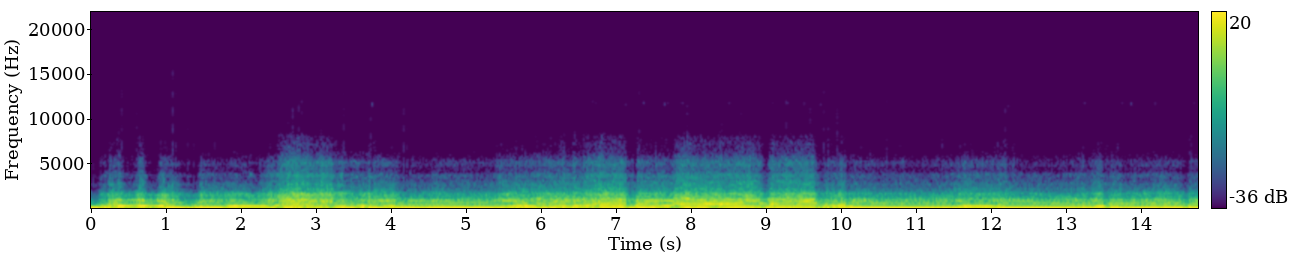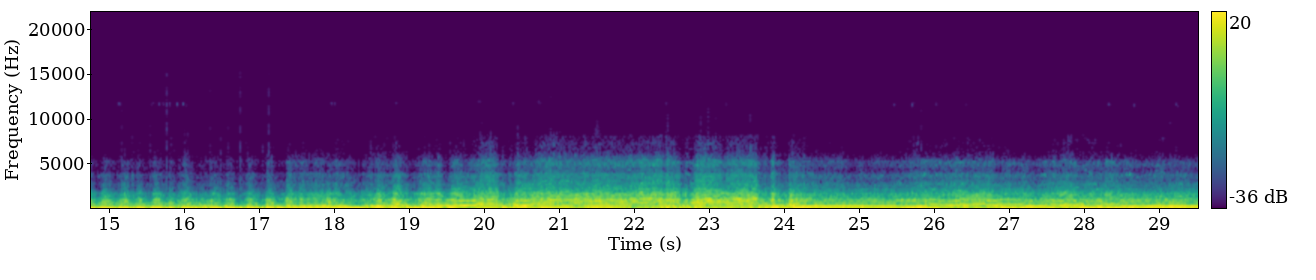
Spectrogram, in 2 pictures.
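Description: VW Gol rally car engine heard from inside the cabin, running hard on a muddy dirt road. Its pitch climbs and drops with the gear changes, with steadier stretches between, over frequent knocks of mud and gravel striking the body.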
